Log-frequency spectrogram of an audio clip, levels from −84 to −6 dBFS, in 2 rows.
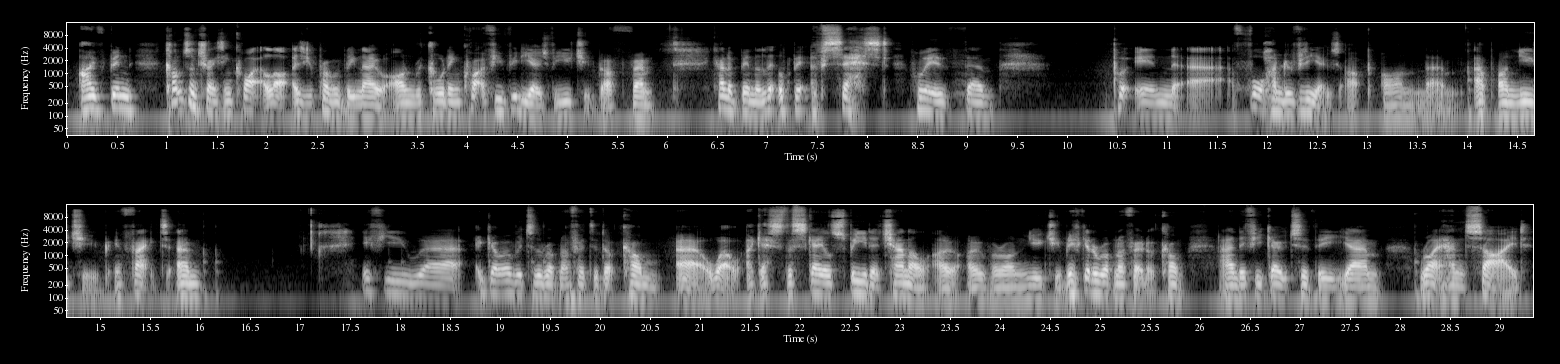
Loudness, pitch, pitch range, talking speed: -22 LUFS, 105 Hz, 95-115 Hz, 155 wpm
